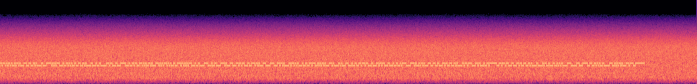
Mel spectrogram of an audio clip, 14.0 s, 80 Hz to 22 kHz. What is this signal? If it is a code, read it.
RTTY (45.45 baud, 170 Hz shift), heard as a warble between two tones, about 1040 Hz centre, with radio static. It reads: … SIE TAM WSZYSCY O OZNACZONEJ PRZEZ PANA GODZINIE, PANIE ROTMISTRZU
